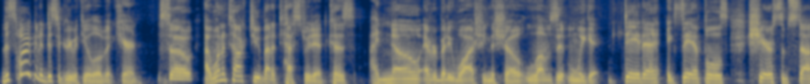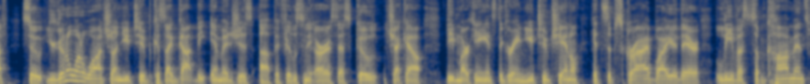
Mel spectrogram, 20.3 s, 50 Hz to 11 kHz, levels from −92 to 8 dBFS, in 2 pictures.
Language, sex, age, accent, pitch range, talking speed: English, male, 30-49, American, 100-135 Hz, 240 wpm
